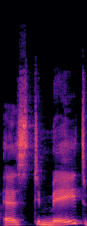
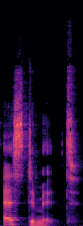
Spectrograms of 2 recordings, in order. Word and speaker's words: estimate: It's not estimate, but like you said, it's estimate. So, it's more like mit estimate. Estimate. Okay. The stress is on e E. So, it's estimate.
